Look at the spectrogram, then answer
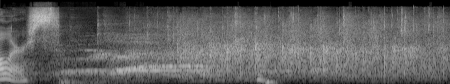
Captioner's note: audience cheering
